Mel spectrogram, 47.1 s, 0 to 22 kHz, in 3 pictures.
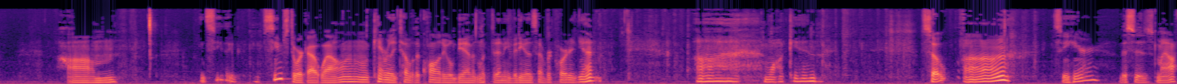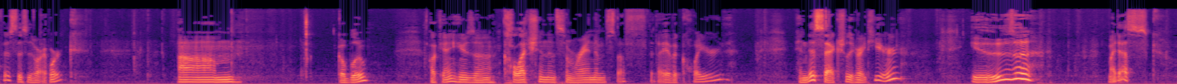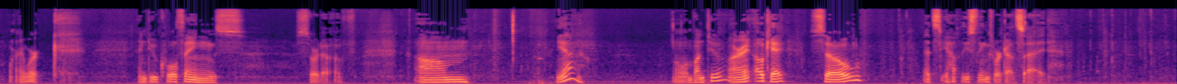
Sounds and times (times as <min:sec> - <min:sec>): Speech: 0:00.8 - 0:01.7, 0:02.7 - 0:08.2, 0:09.2 - 0:11.2, 0:12.3 - 0:16.9, 0:18.1 - 0:19.0, 0:20.2 - 0:20.7, 0:21.4 - 0:25.6, 0:26.3 - 0:27.9, 0:28.6 - 0:29.8, 0:30.5 - 0:32.5, 0:33.2 - 0:34.8, 0:35.4 - 0:36.2, 0:36.9 - 0:37.7, 0:38.8 - 0:39.4, 0:40.4 - 0:43.0, 0:43.7 - 0:45.6.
